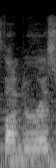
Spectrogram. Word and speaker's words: Thundurus: tornadoes and thundurus and i know it's pronounced thunderous but i i it sounds cooler to pronounce the thunders especially since their names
